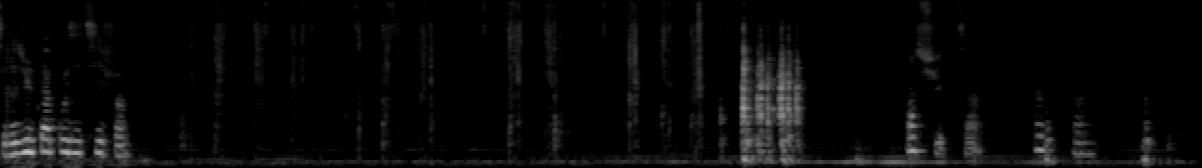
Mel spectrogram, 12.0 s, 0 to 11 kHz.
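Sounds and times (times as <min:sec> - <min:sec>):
rustle of cards: 0:01.7 - 0:07.3
cards being shuffled: 0:01.7 - 0:08.0.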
